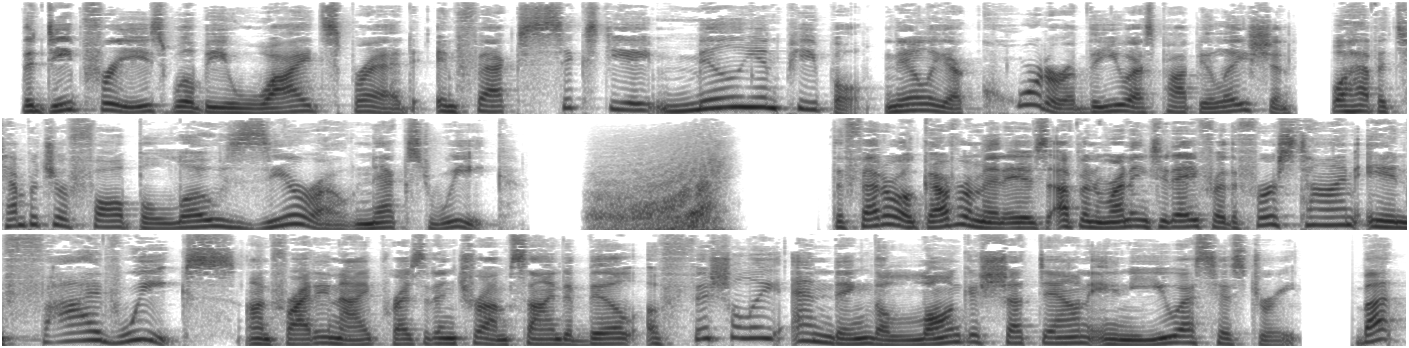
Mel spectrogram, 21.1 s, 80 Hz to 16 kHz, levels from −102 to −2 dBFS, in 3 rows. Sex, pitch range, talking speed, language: female, 165-225 Hz, 170 wpm, English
